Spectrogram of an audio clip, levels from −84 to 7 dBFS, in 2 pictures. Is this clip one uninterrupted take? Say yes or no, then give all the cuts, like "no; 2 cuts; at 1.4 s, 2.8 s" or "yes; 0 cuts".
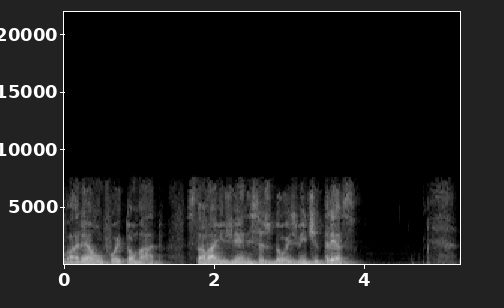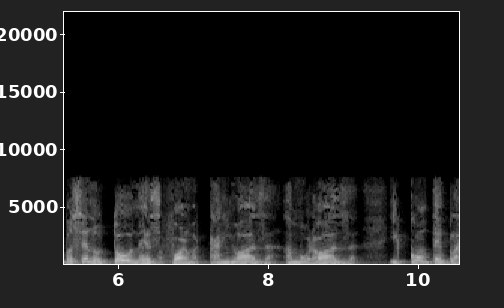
no; 1 cut; at 6.5 s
